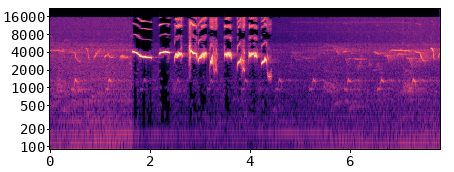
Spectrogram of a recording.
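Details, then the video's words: Female Oriental magpie-robin in early-morning song meant to provoke males: a two-second run of loud, rapid whistled notes and buzzy twists, framed by quieter distant chirps and soft background hiss. "Choè than mái hót kích trống hót căng sáng sớm"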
